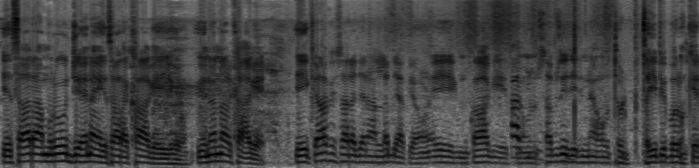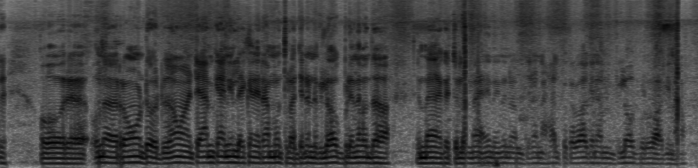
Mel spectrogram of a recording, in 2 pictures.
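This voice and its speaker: A man vlogging casually outdoors in the countryside, slightly hoarse from a sore throat, chatty and excited. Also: medium pitch, fast. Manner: chatty, excited, calls out to people. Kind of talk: casual vlog narration.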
